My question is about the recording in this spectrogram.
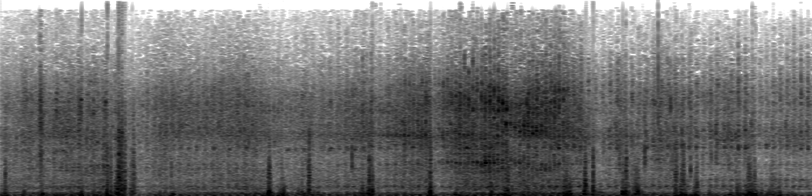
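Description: Small engine of a long-tail boat running steadily at speed, with spray and water rushing along the hull and frequent crackles of wind on the microphone.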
